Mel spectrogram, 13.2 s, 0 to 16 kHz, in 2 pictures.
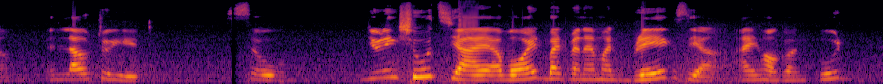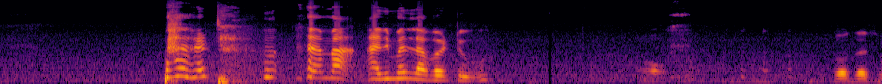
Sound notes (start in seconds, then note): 7.9 laughs; 12.1 laughter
